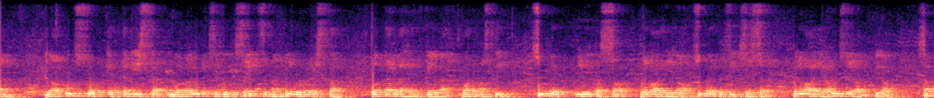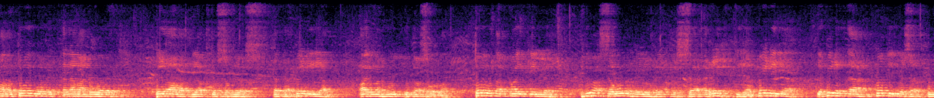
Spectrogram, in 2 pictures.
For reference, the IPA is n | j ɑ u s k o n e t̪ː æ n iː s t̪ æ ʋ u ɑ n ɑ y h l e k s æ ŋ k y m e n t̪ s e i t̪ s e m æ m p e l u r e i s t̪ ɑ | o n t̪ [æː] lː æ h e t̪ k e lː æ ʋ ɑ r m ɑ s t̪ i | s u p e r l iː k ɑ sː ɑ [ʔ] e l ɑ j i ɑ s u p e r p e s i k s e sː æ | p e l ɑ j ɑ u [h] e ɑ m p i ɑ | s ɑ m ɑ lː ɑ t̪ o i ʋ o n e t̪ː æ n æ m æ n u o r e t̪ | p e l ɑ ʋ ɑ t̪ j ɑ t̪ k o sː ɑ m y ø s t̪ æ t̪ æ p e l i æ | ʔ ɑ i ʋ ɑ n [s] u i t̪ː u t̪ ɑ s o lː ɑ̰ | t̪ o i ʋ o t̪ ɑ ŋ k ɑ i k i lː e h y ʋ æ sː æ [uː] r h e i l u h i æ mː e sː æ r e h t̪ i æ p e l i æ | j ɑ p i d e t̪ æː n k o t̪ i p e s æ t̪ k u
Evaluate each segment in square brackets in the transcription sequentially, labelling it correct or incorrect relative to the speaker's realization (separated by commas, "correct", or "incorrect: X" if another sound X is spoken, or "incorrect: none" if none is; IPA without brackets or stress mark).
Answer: incorrect: æ, incorrect: p, incorrect: s, incorrect: h, incorrect: u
